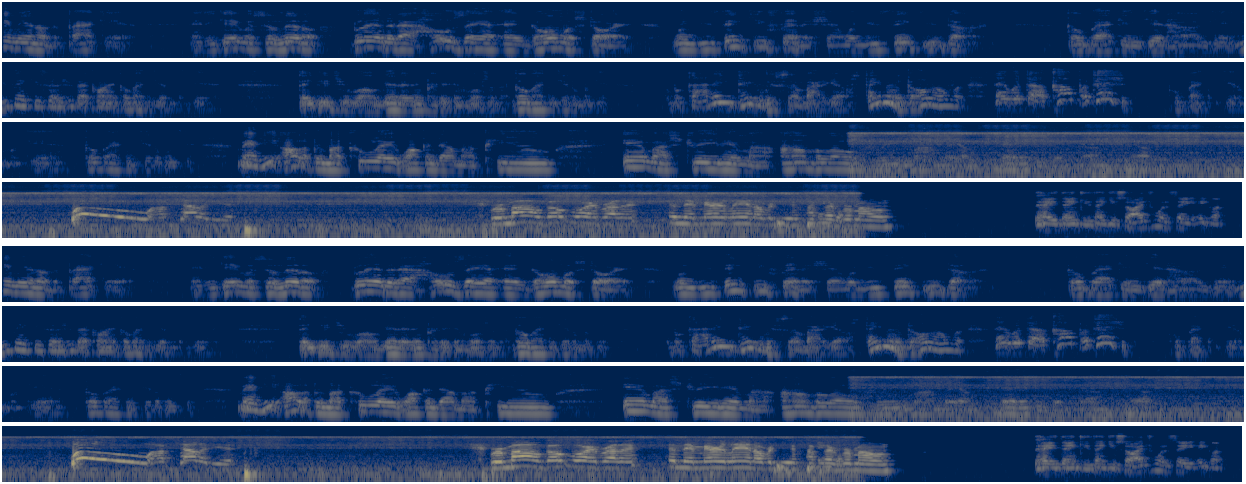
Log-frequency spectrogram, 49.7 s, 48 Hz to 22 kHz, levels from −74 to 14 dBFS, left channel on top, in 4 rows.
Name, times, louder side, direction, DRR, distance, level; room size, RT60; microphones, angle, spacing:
voice 1, 0.0-9.8 10.1-10.3 10.6-18.7 19.0-23.7 24.1-36.4, right 1 dB, 30° left, 1.1 m, -45 dB
sound 1, 33.3-45.9, left 6 dB, 70° left, 0.8 m, -37 dB
voice 2, 37.9-39.6 41.9-43.6 43.9-46.1, right 5 dB, 75° right, 0.5 m, -26 dB
voice 3, 47.6-49.4, equal, 45° right, 1.2 m, -41 dB
2.7 x 2.5 x 2.9 m
head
